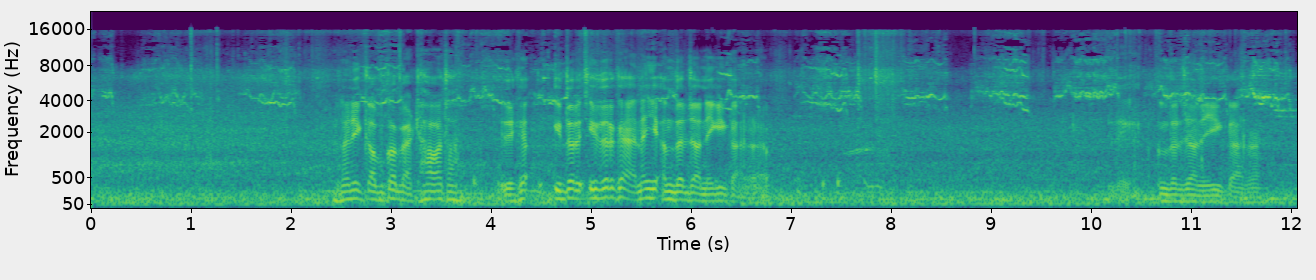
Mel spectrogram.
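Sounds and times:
pigeons chirping: 0.0 - 12.0.

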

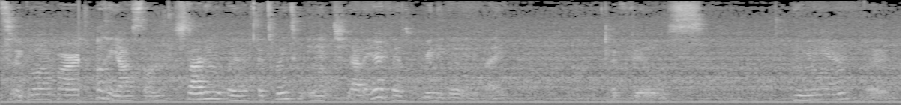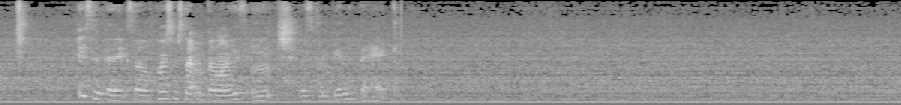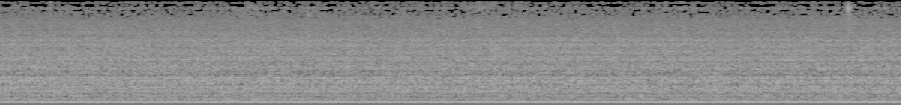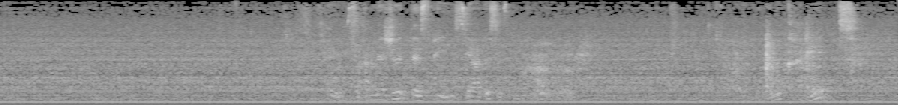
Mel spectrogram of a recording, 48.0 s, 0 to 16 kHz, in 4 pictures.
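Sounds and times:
low mechanical hum: 0.0 - 48.0.

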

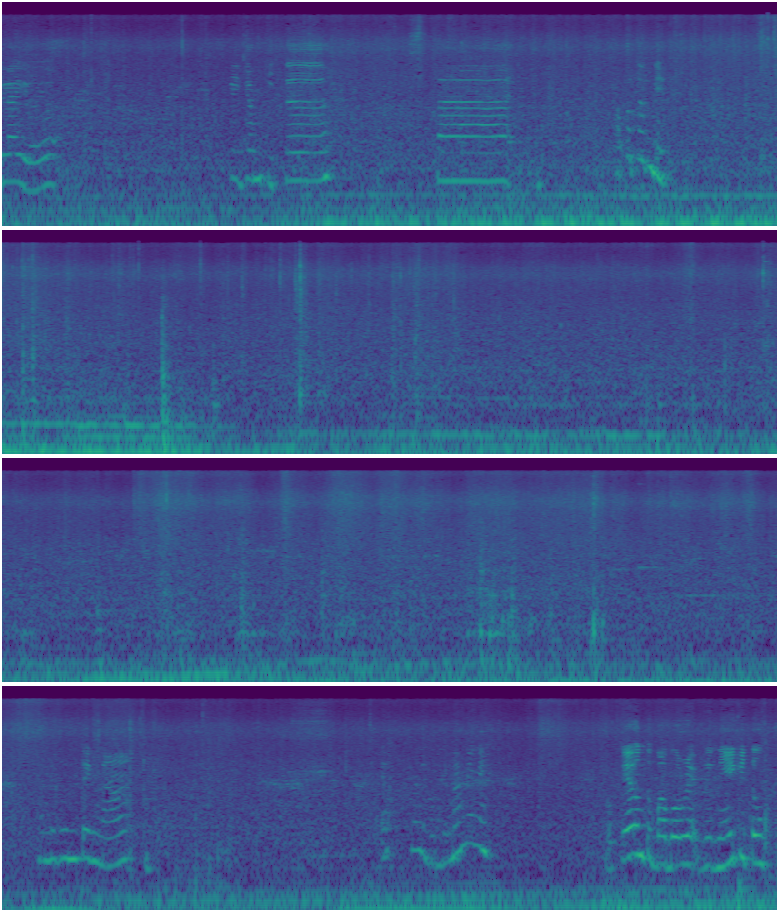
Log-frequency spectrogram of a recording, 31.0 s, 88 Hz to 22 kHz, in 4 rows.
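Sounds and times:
rain hissing: 0.0 - 31.0
low hum: 0.6 - 30.6
plastic packing materials rustling: 6.2 - 13.4, 14.0 - 25.6.

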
